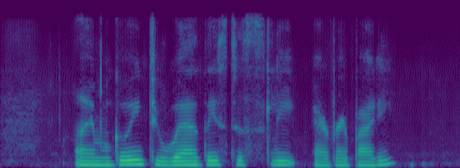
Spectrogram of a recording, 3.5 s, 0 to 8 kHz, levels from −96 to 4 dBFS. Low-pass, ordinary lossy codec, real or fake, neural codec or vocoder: 7.2 kHz; none; fake; codec, 16 kHz, 4 kbps, X-Codec, HuBERT features, trained on LibriSpeech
